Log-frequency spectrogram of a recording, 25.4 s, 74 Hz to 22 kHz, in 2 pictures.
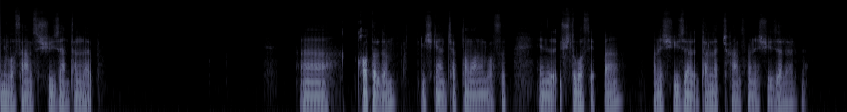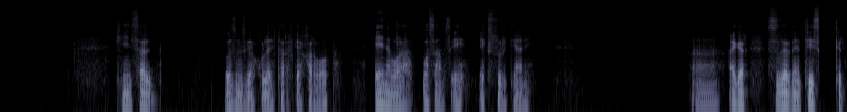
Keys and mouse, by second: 8.5 3, 9.9 click, 12.2 shift+click, 14.4-15.5 middle drag, 15.7 shift+click, 16.0 middle click, 16.3 middle click, 18.9 e.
